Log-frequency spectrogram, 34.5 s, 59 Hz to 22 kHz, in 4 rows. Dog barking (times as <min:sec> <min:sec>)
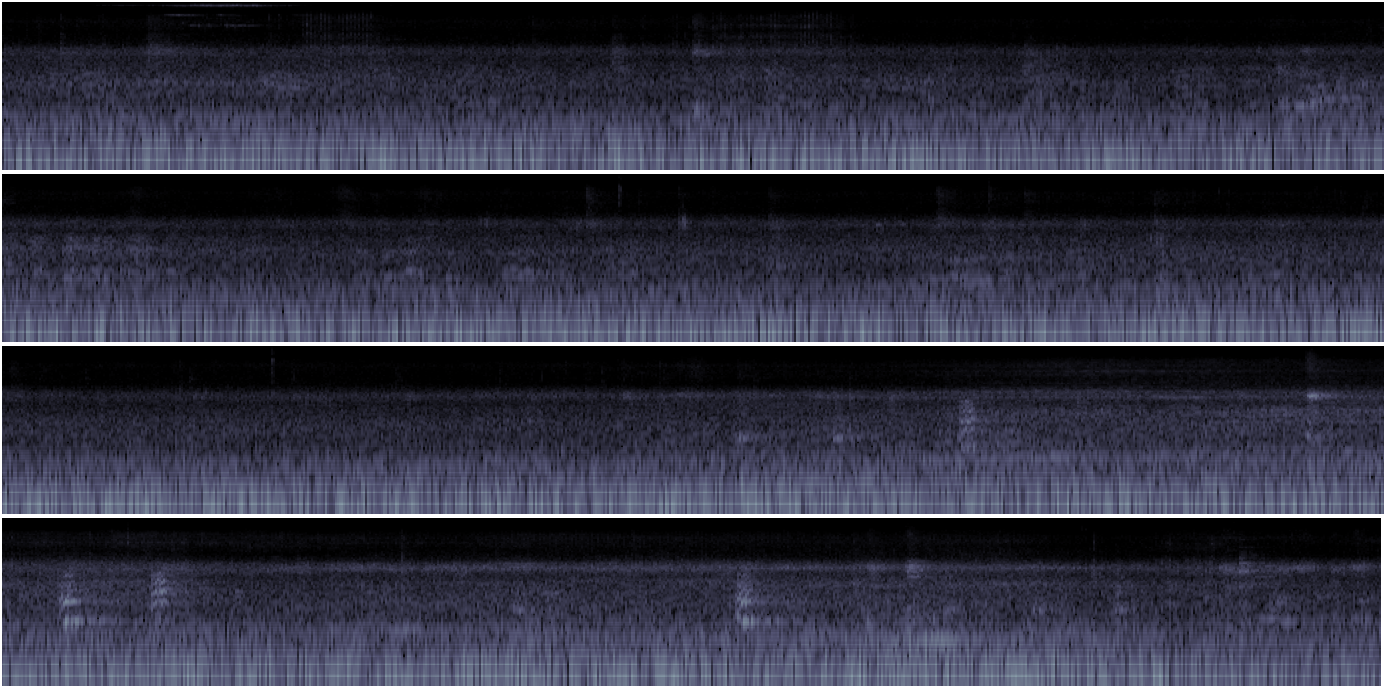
0:23.2 0:23.6, 0:26.2 0:27.2, 0:30.5 0:30.9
